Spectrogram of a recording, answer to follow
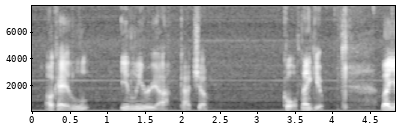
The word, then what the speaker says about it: Elyria: See, it's pronounced Elyria. Okay, Elyria.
